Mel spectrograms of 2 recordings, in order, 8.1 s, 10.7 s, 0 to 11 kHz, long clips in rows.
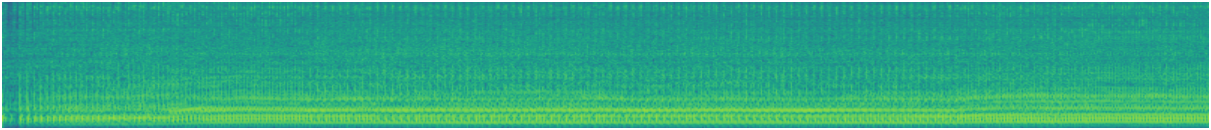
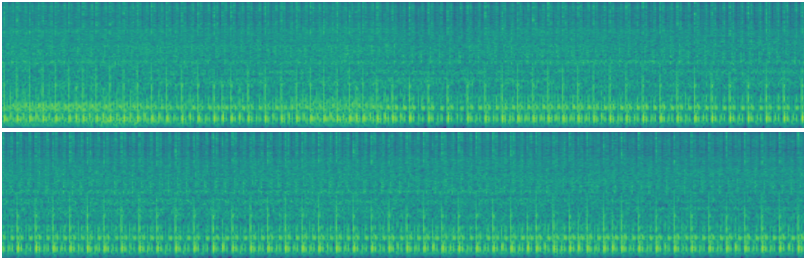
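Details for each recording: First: Saito FA-82a four-stroke model engine, very low time: high steady drone with pitch stepping up and sagging, not settling at top revs; unstable near peak RPM, so break-in running followed with full throttle, alternately richening and leaning. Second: Saito FA-82a four-stroke model engine, low hours and not fully broken in: crisp, rapid, even popping with a smooth exhaust note; idles very well; normal idle.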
